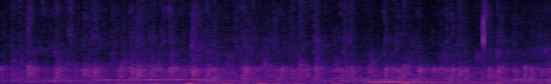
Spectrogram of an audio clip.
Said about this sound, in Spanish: Mira qué bonitas se ven. Un aplauso a todas las princesitas.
